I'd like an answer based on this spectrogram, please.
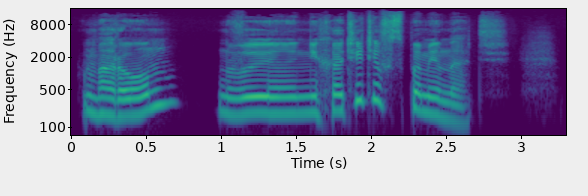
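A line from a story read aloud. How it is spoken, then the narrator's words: Knowing tone. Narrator (Russian): понимающим тоном произнесла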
